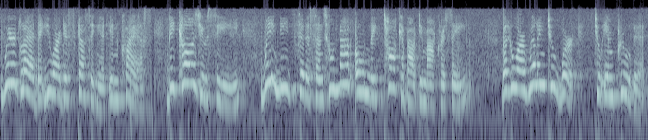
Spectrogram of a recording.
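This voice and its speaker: Fairly high-voiced 1950s civic chairwoman. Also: sing-song, unhurried. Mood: courteous. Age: adult. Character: courteous civic club chairwoman addressing students. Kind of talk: 1950s educational film, formal address. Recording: muffled 1950s film, faint noise.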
